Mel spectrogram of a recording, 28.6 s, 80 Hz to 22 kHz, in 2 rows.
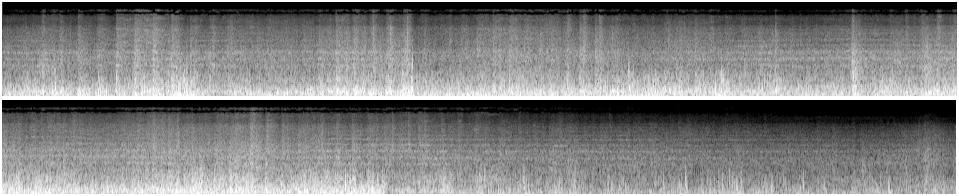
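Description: A train passing close by, its wheels clattering over the rail joints in a quick run of clicks. The passing sound drops off suddenly about 20 seconds in, and what remains fades away.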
